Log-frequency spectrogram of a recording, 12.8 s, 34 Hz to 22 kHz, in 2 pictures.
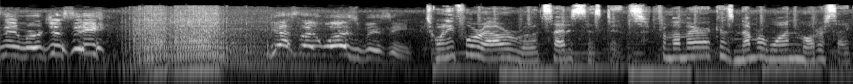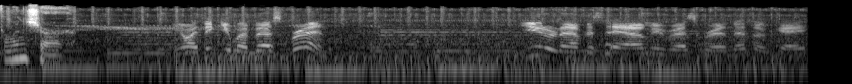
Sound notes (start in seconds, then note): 0.7 engine revving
